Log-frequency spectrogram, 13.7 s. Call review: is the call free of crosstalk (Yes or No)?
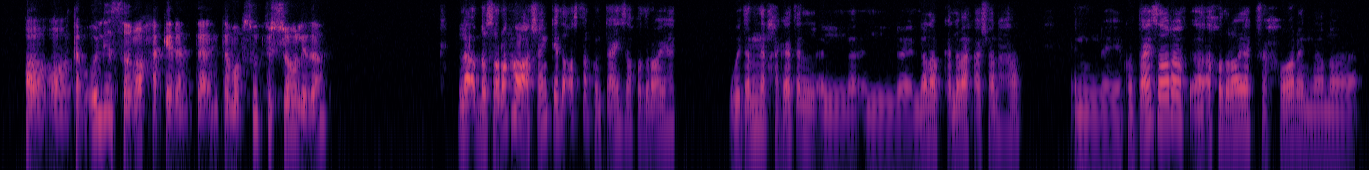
Yes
